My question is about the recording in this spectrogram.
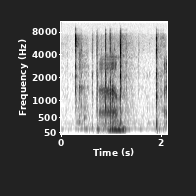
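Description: Computer keyboard keys clicking in short quick runs as a username and password are typed, with one sharper keystroke near the end.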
